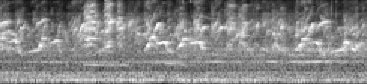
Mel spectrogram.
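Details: Sunbird giving rapid, high-pitched twittering with short sweeping chirps packed closely together, continuous over a low background hum.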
